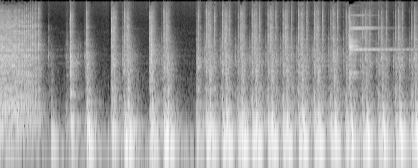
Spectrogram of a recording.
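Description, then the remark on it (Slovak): A Picht Braille typewriter, used for writing Braille, clacks away in sharp mechanical strokes, uneven at first, then settling into a quick steady rhythm, with a brief high ringing tone near the end. “Napríklad takto znie pichtov stroj, ktorý sa používa na písanie Brailleho písma.”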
